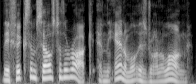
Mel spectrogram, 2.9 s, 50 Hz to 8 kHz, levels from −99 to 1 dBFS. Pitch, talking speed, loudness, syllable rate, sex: 150 Hz, 245 wpm, -19 LUFS, 6.4 syllables/s, male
